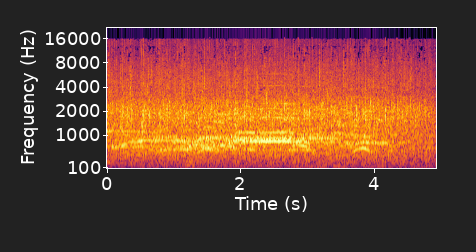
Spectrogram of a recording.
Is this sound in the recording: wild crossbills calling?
no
